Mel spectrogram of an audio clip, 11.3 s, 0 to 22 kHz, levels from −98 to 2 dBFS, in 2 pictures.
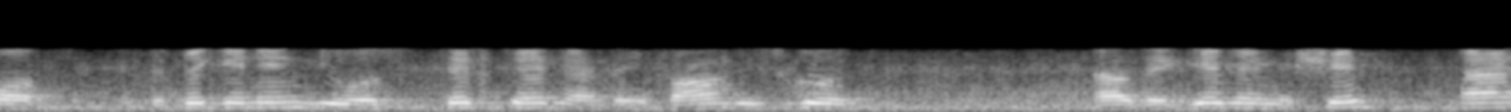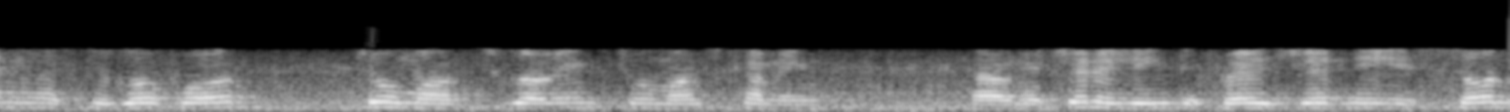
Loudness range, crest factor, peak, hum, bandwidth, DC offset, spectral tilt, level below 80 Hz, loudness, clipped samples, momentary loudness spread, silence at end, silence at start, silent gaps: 1 LU; 14 dB; 0 dBFS; none; 3.7 kHz; under 0.1%; -11 dB/octave; -52 dBFS; -15 LUFS; under 0.1%; 15 LU; 0 s; 0 s; none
